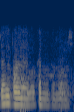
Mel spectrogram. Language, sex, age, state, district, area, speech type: Manipuri, male, 45-60, Manipur, Bishnupur, rural, conversation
